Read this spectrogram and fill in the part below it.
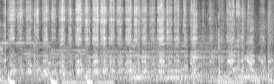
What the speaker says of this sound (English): I always use a flathead. Find the weld and just basically work your way around it.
